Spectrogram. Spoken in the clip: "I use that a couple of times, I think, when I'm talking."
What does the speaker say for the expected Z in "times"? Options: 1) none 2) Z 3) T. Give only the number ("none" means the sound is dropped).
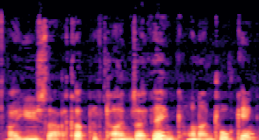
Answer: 2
